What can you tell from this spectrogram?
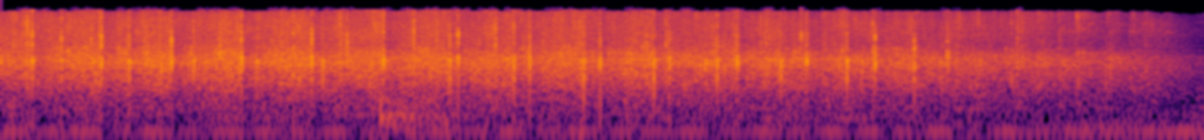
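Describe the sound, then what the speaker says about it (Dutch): Audience applause for the jury at an entrepreneur-of-the-year award ceremony: dense, steady clapping from a large crowd that holds level throughout, then thins slightly at the very end. "Applaus voor de jury, zoek ze even."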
